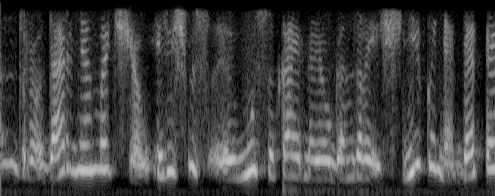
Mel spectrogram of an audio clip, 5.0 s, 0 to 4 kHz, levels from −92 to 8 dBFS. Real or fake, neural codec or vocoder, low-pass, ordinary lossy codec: real; none; 3.6 kHz; AAC, 32 kbps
